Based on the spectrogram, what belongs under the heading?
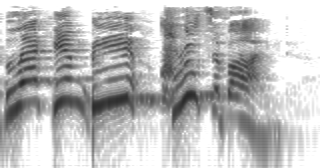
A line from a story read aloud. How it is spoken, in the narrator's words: they shouted all the more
